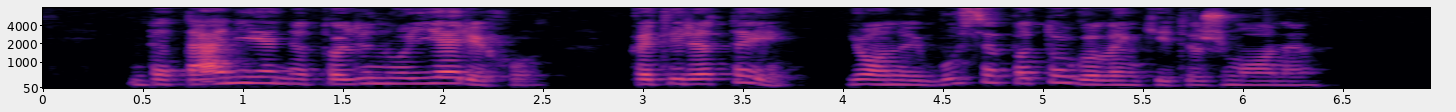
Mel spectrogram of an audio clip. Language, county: Lithuanian, Alytus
